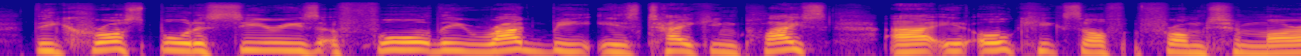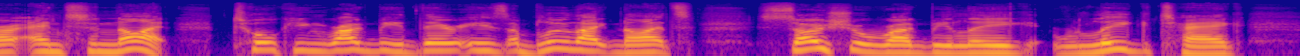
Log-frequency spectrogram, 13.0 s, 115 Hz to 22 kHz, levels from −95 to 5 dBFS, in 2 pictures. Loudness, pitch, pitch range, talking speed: -21 LUFS, 190 Hz, 165-205 Hz, 150 wpm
